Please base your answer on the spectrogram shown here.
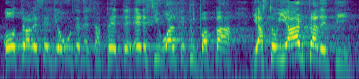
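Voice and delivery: a mother yells at her little son over spilled yogurt; yelling at her son. Acted. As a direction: scold the child in a fury. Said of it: "Le empieza a gritar".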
